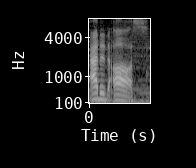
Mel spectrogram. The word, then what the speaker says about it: Adidas: like the canned spaghetti I just found out that Australians pronounce Adidas like aded ass do you say Adidas adus it's Adidas not Adidas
